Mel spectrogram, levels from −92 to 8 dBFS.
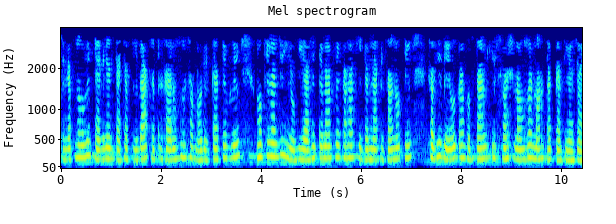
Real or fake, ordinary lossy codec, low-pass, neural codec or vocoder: fake; MP3, 16 kbps; 3.6 kHz; autoencoder, 22.05 kHz, a latent of 192 numbers a frame, VITS, trained on one speaker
